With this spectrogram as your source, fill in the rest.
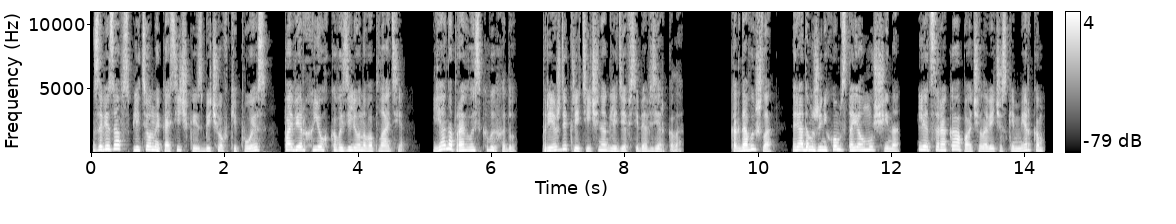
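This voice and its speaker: A woman reading a first-person fantasy romance audiobook in a steady, expressive storytelling manner. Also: medium pitch, a little fast. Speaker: audiobook narrator.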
